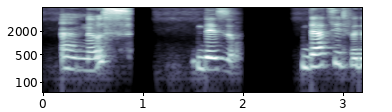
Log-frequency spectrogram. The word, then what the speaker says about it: os: And the last one, we have un os, so here we pronounce the S at the end. Un os, des os. We don't pronounce the S at the end. Un os, des os. So here is going to be the closed O, and here is going to be the open O, the soft O.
